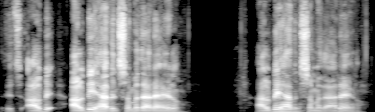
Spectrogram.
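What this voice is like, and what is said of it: Put-on Irish accent. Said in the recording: “right now I'm doing an Irish accent ... that's pretty good”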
